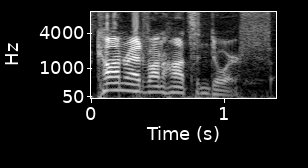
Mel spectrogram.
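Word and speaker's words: Conrad von Hötzendorf: up next we have hudson dwarf uh yes conrad von hodsendorf ah that's how you pronounce it i always just say conrad i'm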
